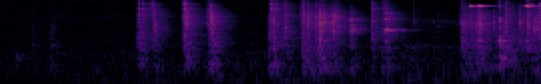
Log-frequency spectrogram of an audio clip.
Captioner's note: door rattling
